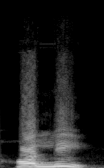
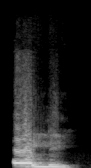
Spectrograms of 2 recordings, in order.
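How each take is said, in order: First: The word begins with an audible h sound. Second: The word begins with a vowel, no h. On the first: The speaker calls it right. "here it is pronounced as holy" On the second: The speaker calls it wrong. "not Ollie"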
